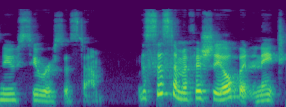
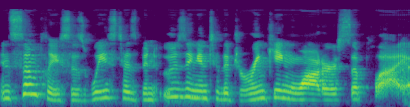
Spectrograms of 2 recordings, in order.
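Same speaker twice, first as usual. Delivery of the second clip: ordinary talk, nothing marked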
